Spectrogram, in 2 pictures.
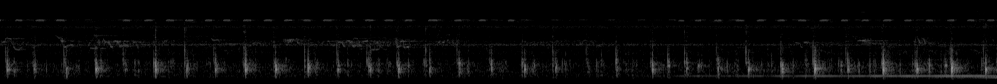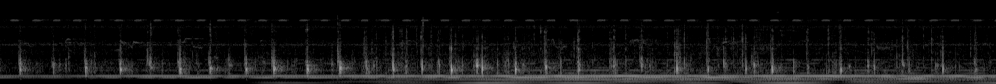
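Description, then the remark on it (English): Horses trot steadily over cobblestone roads, their hooves clip-clopping in a quick, even rhythm that grows louder, while a low droning tone swells in underneath. “Birds chirp in bushy green trees as horses trot by along the cobblestone roads.”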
